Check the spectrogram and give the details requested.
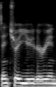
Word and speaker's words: intrauterine: entry i don't know how to say this intrauterine devices actually that's exactly how you say it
